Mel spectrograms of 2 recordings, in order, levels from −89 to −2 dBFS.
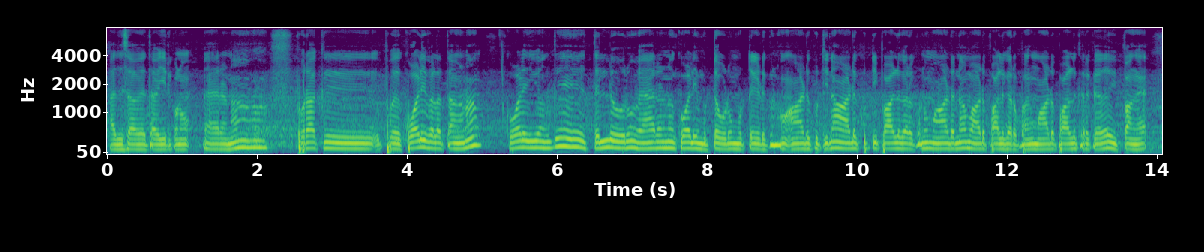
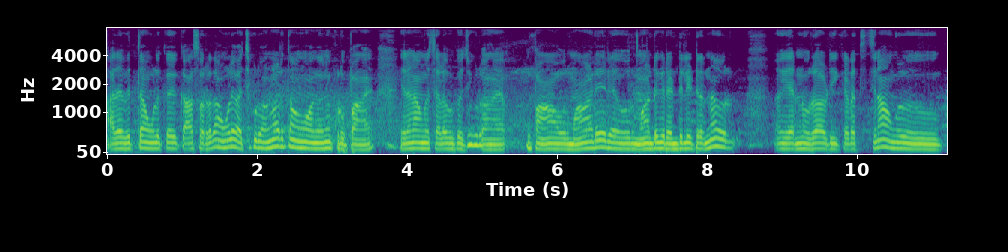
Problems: none marked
